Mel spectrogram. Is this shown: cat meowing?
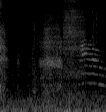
yes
